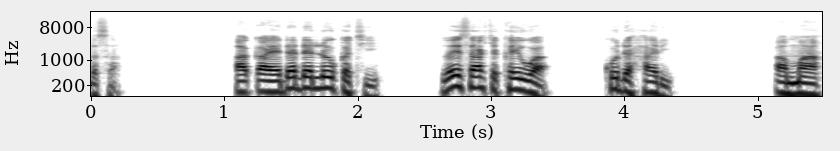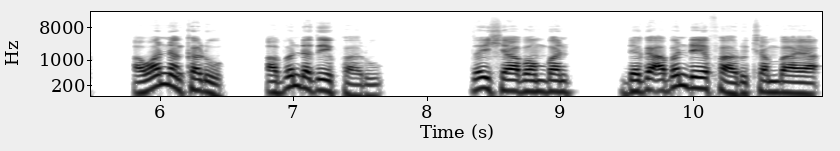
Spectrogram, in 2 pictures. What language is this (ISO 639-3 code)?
hau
